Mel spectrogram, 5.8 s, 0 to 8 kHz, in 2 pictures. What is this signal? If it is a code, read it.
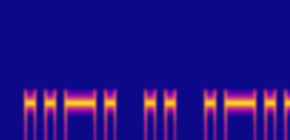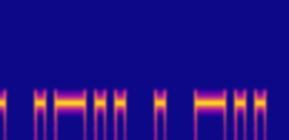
Morse code, heard as a keyed tone, about 12 wpm, 800 Hz. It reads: FILLED
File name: cwmp3 / psg-1-12wpm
